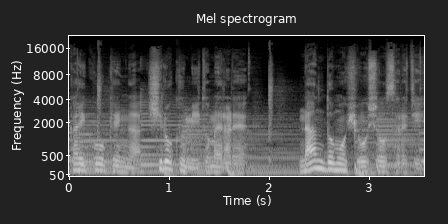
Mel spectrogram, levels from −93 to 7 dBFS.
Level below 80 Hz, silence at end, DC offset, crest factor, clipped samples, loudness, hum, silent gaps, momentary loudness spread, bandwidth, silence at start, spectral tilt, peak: -44 dBFS; 0 s; under 0.1%; 20 dB; under 0.1%; -21 LUFS; none; none; 8 LU; 17.5 kHz; 0 s; -5 dB/octave; 0 dBFS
